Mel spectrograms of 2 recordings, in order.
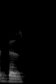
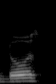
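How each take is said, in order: First: डज with an uh sound; uh vowel. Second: डोज with an oh sound; wrong oh vowel. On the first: Shown as a demonstration. Teacher correcting learners' reading of does, डज with uh. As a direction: say डज with uh, not oh. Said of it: "वहाँ पे डज पढ़ेंगे". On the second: Retold or imitated. Teacher quoting learners' reading slip, डोज with oh. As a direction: say डोज with oh instead of uh. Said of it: "उसको आप डोज पढ़ रहे थे".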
